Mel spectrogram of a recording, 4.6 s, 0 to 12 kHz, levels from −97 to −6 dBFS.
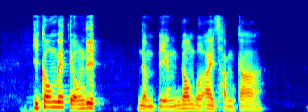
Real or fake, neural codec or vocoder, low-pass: fake; codec, 16 kHz, 4 kbps, X-Codec, HuBERT features, trained on general audio; 7.2 kHz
